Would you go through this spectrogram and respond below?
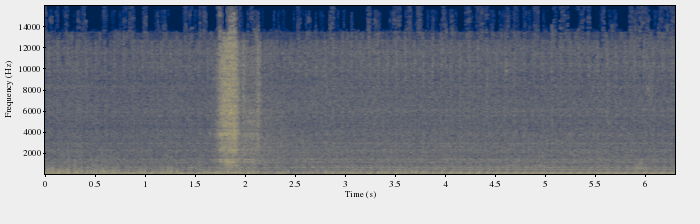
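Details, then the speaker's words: Original 1974 Plymouth Satellite Sebring Plus, standard 318 CI V8, owned since new: steady low burble at idle, a quick rev blip, then back to an even idle; sounds great, though owner notes a loose power steering belt. "There we go. Also, I got a loose belt power steering belt. She sounds good. No, she sounds great."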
